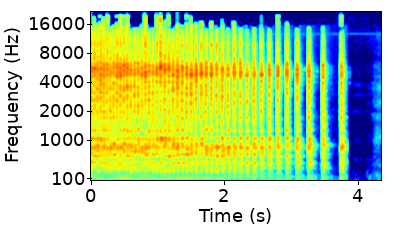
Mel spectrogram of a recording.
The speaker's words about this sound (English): And right now, as you do every day at this time, it's time to spin the wheel of questions. Spin it,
